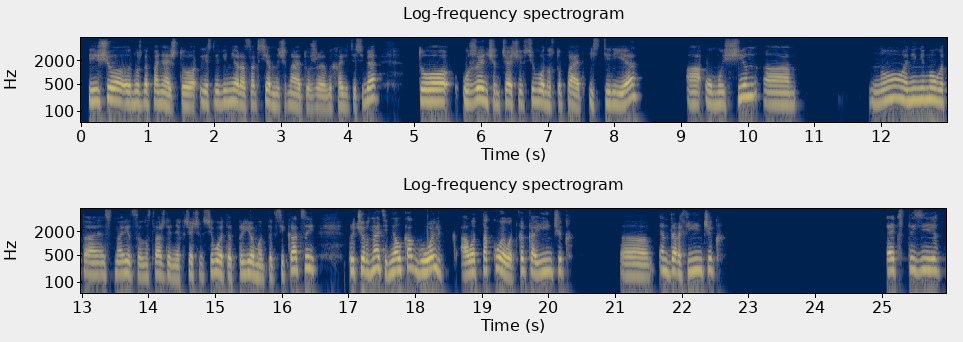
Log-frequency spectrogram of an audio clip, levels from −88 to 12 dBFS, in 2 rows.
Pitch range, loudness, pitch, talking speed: 155-200 Hz, -18 LUFS, 170 Hz, 105 wpm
